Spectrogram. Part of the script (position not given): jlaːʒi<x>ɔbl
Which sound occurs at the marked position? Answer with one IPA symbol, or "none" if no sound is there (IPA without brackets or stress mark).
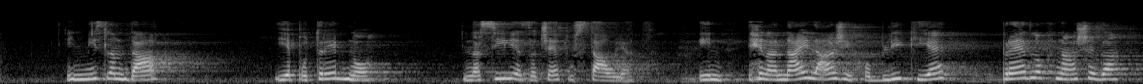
x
